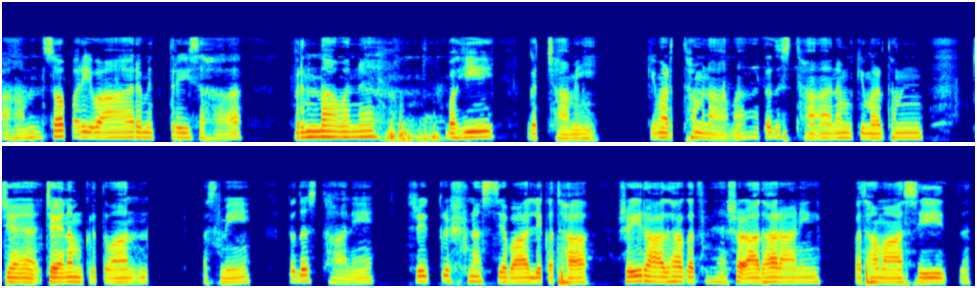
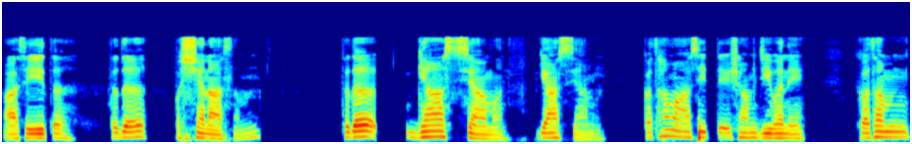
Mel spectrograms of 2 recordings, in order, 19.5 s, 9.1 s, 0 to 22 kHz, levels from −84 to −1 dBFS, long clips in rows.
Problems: background sounds at intervals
